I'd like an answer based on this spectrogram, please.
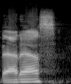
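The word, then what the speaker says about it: BDAS: uh mystery right now it's pronounced badass and um uh what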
